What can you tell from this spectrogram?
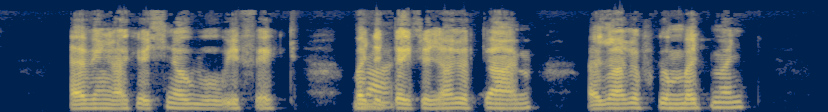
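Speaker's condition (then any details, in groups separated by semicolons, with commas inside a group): Spinal muscular atrophy type 2; type 2, progressive, severe disability; weakening over time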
